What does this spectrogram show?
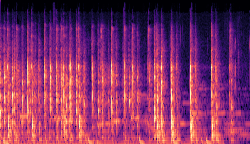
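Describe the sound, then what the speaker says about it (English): Rapid typing on a full-size Razer Pokémon-edition keyboard, a steady run of crisp, close key clacks with heavier thumps now and then, alone without talk. "So when I'm typing, I don't feel like I have to be too heavy on my hands."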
